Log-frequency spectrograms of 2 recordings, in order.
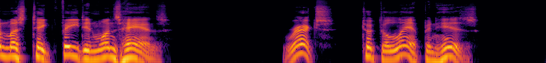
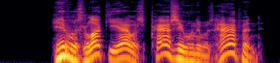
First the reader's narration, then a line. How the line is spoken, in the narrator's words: panted Rex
